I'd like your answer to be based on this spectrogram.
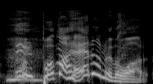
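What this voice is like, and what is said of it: Pleasant Goofy cartoon voice impression. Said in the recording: “your Goofy impression ... pleasant”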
